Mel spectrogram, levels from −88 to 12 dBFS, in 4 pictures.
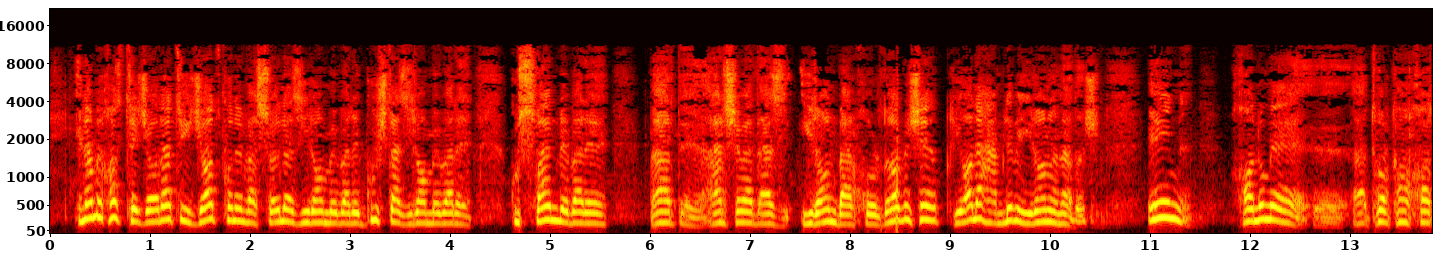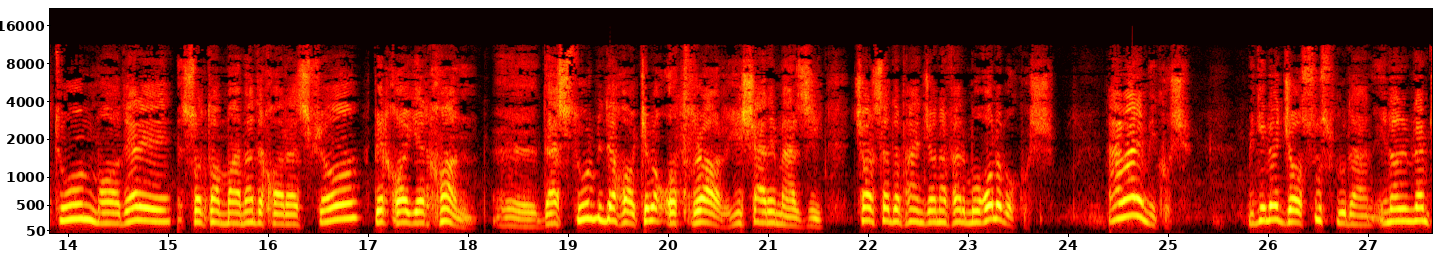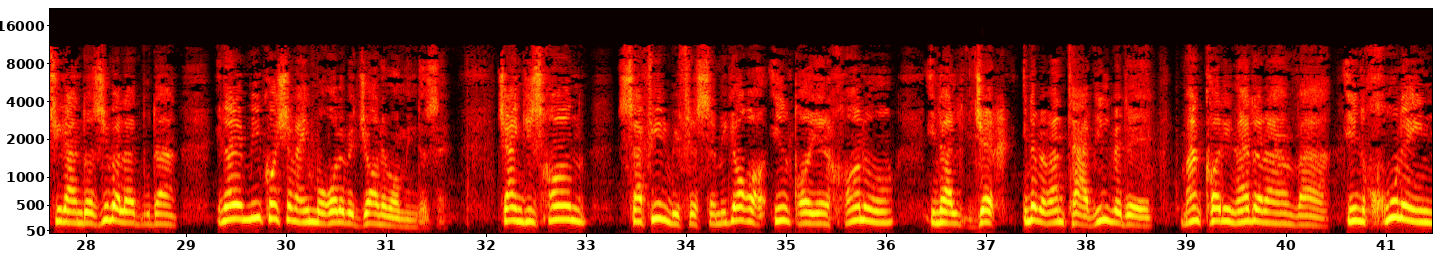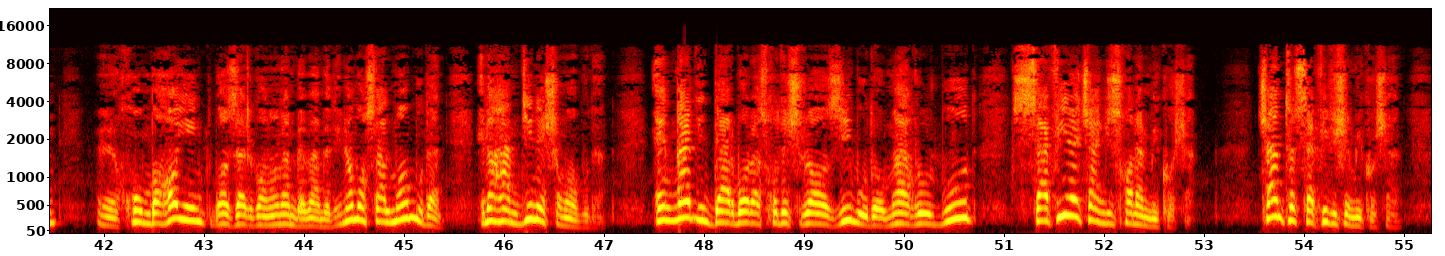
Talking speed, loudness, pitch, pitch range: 135 wpm, -16 LUFS, 205 Hz, 180-230 Hz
